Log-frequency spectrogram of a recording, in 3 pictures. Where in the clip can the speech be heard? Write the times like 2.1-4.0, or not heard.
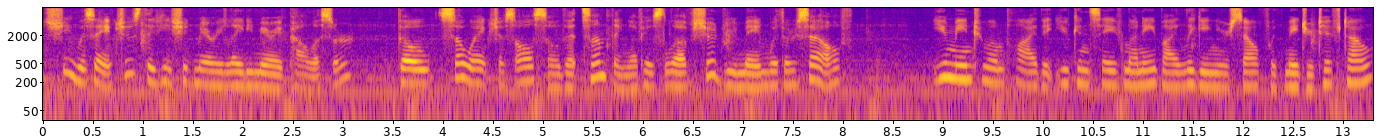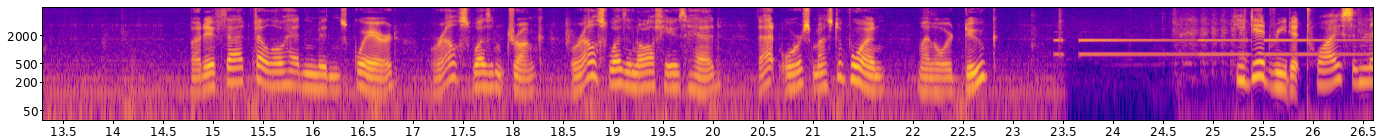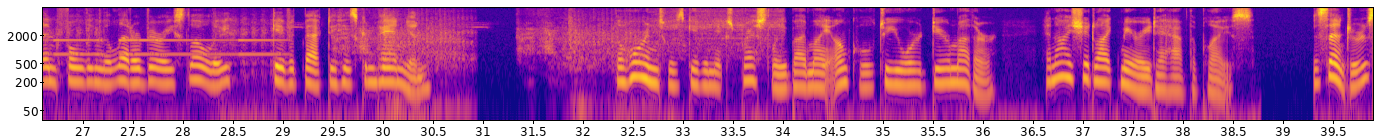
0.1-8.1, 8.9-13.4, 14.8-22.9, 25.2-30.5, 32.3-39.8.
